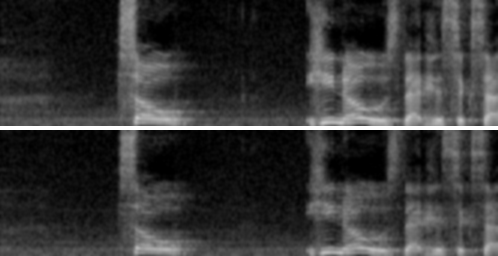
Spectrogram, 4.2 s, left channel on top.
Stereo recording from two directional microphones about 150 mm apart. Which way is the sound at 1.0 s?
30° left (ahead or behind).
